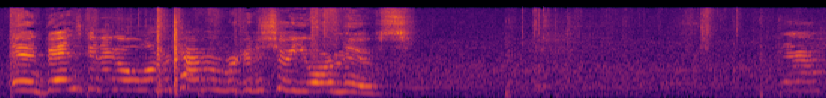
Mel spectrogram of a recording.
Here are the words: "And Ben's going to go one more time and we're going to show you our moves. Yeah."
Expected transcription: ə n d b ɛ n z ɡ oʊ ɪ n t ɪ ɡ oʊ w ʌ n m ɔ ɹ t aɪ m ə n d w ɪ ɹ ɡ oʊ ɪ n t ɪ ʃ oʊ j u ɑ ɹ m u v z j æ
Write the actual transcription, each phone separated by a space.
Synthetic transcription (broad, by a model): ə n b ɛ n z ɡ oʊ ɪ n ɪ ɡ oʊ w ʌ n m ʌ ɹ t aɪ m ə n w ɪ ɹ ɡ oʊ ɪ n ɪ ʃ oʊ j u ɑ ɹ m u v z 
